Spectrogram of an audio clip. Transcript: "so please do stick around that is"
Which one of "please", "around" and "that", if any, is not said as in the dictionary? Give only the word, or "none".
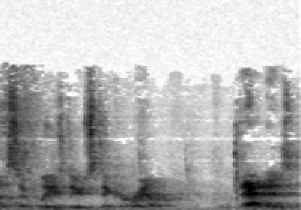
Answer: none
